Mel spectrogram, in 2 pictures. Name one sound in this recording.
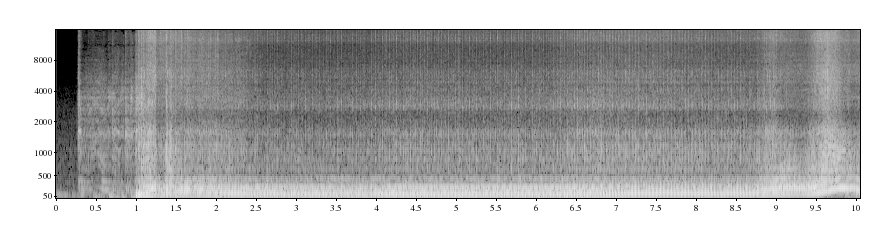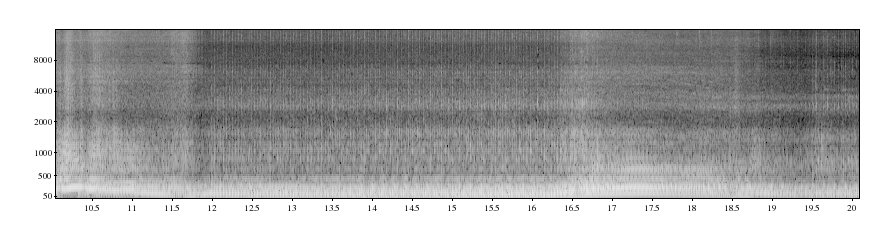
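A sports car engine idles with a deep rumble and revs up and down twice.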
